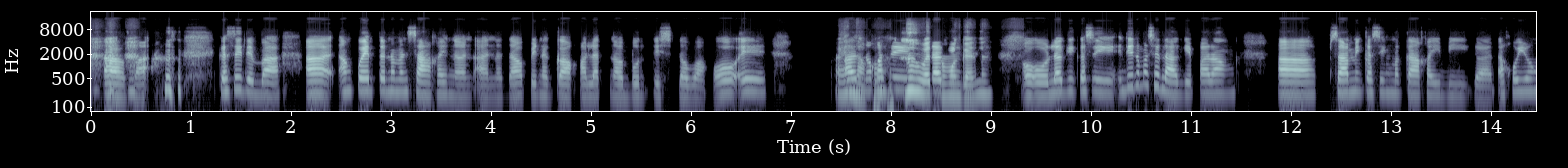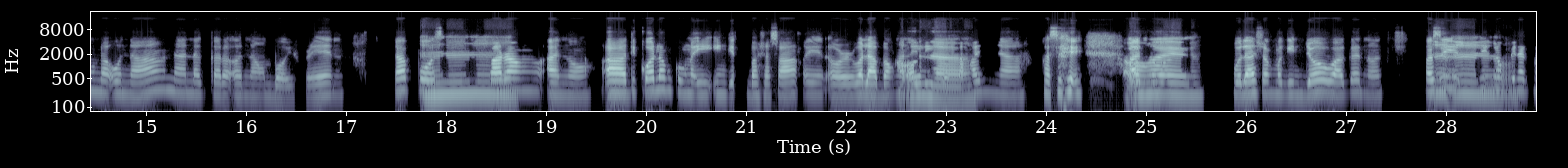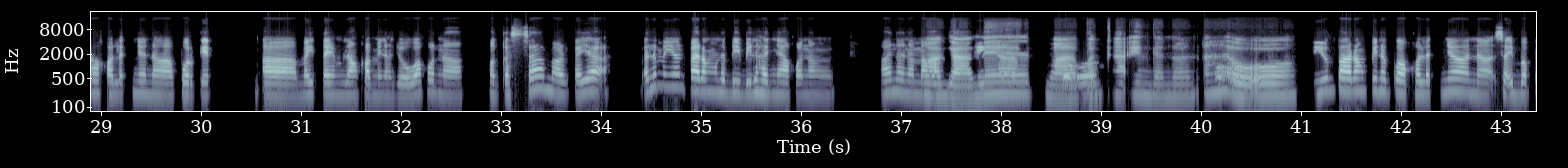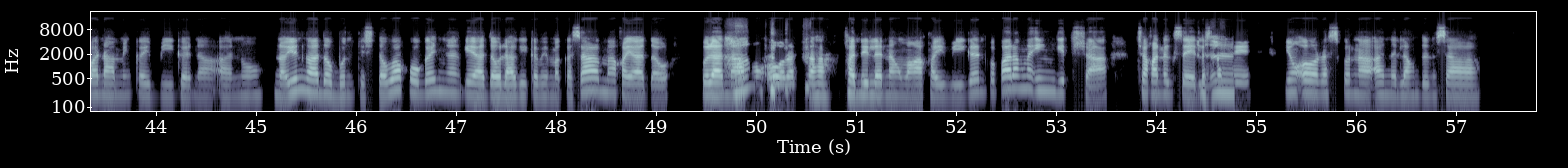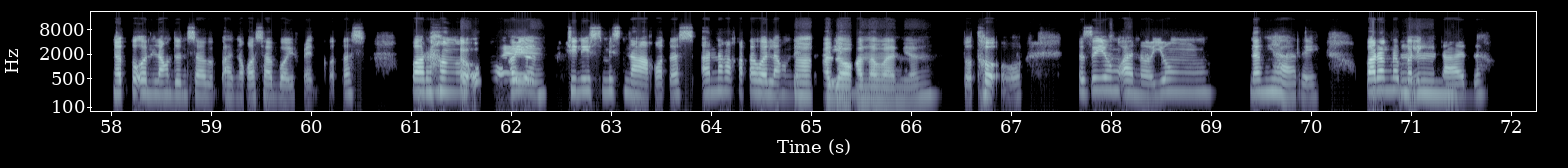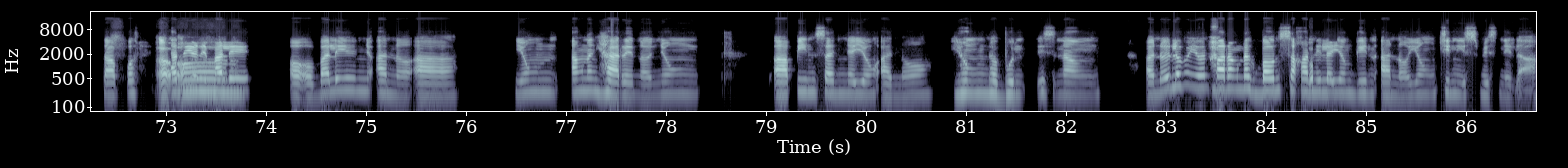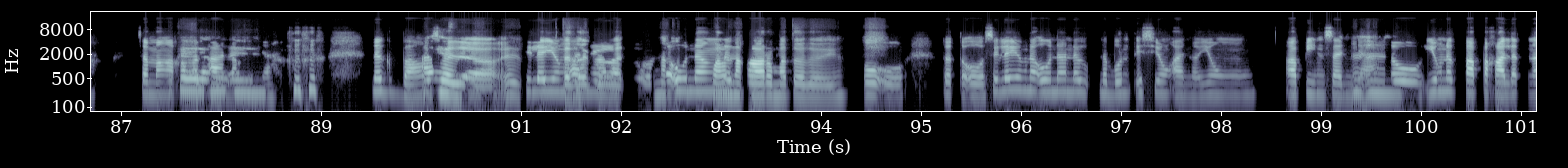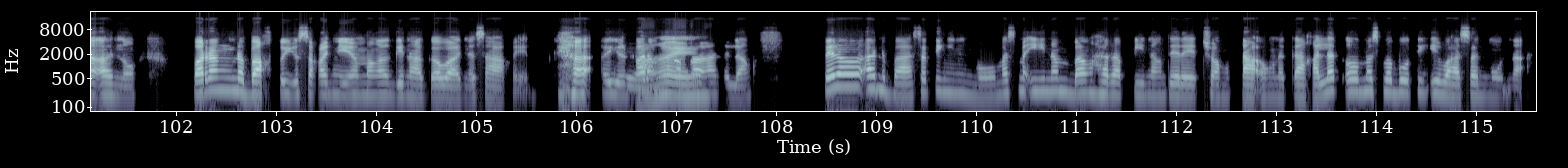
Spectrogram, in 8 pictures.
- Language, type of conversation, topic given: Filipino, unstructured, Ano ang ginagawa mo kapag may nagkakalat ng maling balita tungkol sa’yo sa barkada?
- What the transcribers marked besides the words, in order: laugh; wind; laughing while speaking: "Ba't naman"; sniff; other background noise; tapping; laughing while speaking: "Kasi"; laughing while speaking: "kanila"; laughing while speaking: "parang"; laughing while speaking: "totoo"; sniff; laughing while speaking: "nangyari no'n"; laughing while speaking: "'yong nabuntis"; in English: "nag-bounce"; unintelligible speech; laugh; in English: "Nag-bounce"; sniff; in English: "na-back to you"; laughing while speaking: "Kaya"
